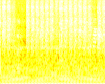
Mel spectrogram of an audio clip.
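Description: A loud, steady, deep hum with a row of even overtones above it, unchanging throughout.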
